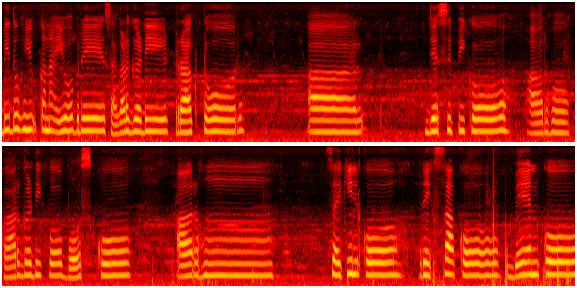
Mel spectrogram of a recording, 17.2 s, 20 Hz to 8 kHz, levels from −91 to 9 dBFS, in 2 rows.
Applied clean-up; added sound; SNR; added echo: none; none; none; none.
